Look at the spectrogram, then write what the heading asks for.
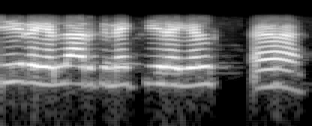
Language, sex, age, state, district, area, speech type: Tamil, female, 45-60, Tamil Nadu, Madurai, urban, conversation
